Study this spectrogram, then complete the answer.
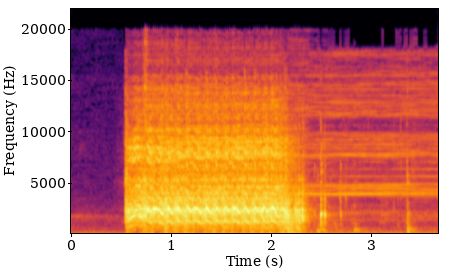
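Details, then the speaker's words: Motorcycle four-cylinder engine cranked for the first time during a compression test, spark plugs removed: quick, steady starter whir with even compression beats for about two seconds, no dragging; about 90 on one cylinder, readings consistent; normal cranking. "get the first one out and we're gonna crank it over for the very first time guys"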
